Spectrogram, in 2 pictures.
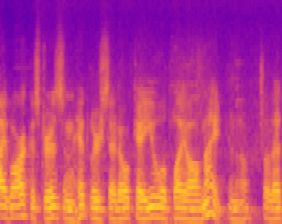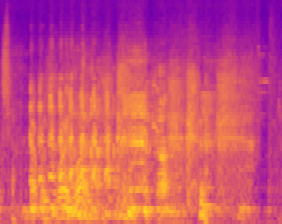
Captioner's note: laughter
